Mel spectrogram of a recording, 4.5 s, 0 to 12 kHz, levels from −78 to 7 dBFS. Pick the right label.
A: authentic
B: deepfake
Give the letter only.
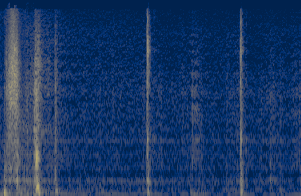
A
